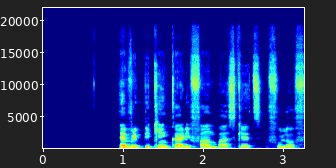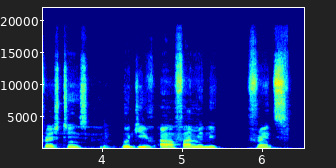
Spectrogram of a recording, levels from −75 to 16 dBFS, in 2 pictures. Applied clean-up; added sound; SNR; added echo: neural mask model DeepFilterNet 3.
